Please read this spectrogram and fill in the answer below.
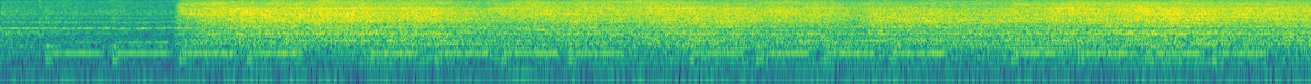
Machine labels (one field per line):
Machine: slide rail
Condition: normal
